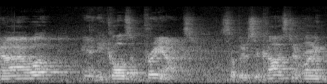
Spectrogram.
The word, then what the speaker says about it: prions: And then the prion diseases, in Europe they call them prions. The guy who coined the term grew up here in Des Moines, Iowa, and he calls them prions.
